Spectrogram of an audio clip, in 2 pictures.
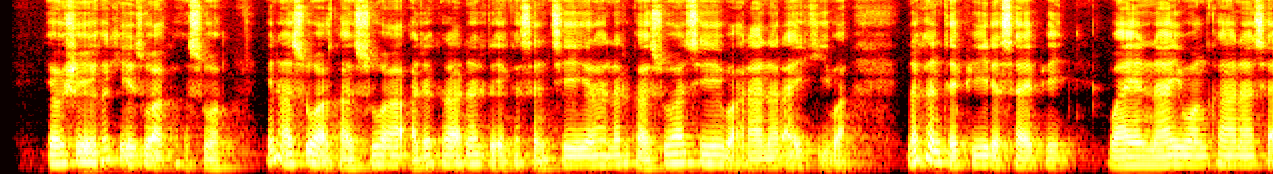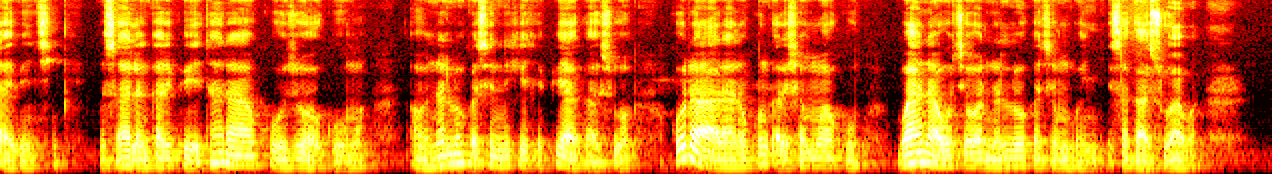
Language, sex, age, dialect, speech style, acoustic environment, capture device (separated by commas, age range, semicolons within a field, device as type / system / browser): Hausa, male, 25-34, Nigeria - Kano, happy, people talking; silence, mobile / Linux / Chrome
